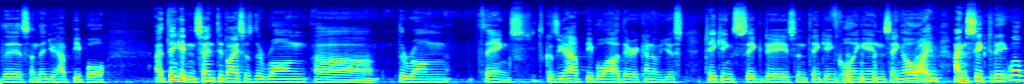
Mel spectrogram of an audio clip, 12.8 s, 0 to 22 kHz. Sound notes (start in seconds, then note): 10.4 chuckles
